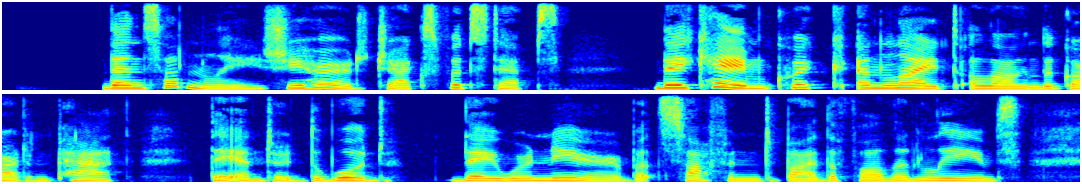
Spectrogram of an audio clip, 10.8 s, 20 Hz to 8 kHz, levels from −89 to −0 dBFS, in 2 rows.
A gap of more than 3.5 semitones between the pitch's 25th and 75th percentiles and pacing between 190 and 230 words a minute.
No: average, 3.9 semitones; average, 155 wpm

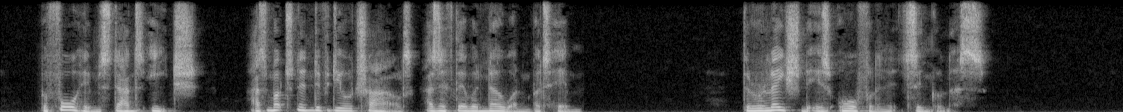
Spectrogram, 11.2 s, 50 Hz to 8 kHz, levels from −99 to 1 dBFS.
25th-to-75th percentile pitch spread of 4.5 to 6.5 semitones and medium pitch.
Yes: average, 4.9 semitones; medium, 150 Hz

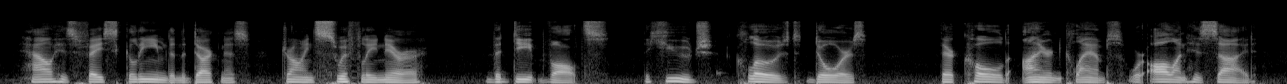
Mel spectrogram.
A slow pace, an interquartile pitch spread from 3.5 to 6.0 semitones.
No: slow, 120 wpm; narrow, 2.5 semitones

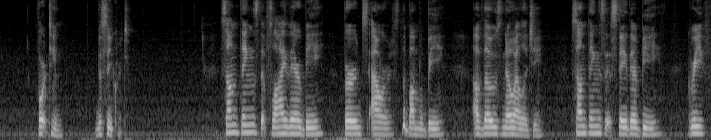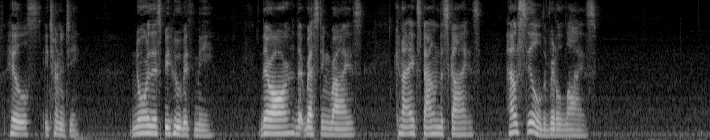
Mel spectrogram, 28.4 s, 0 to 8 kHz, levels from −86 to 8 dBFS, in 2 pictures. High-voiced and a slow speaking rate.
No: low, 135 Hz; slow, 95 wpm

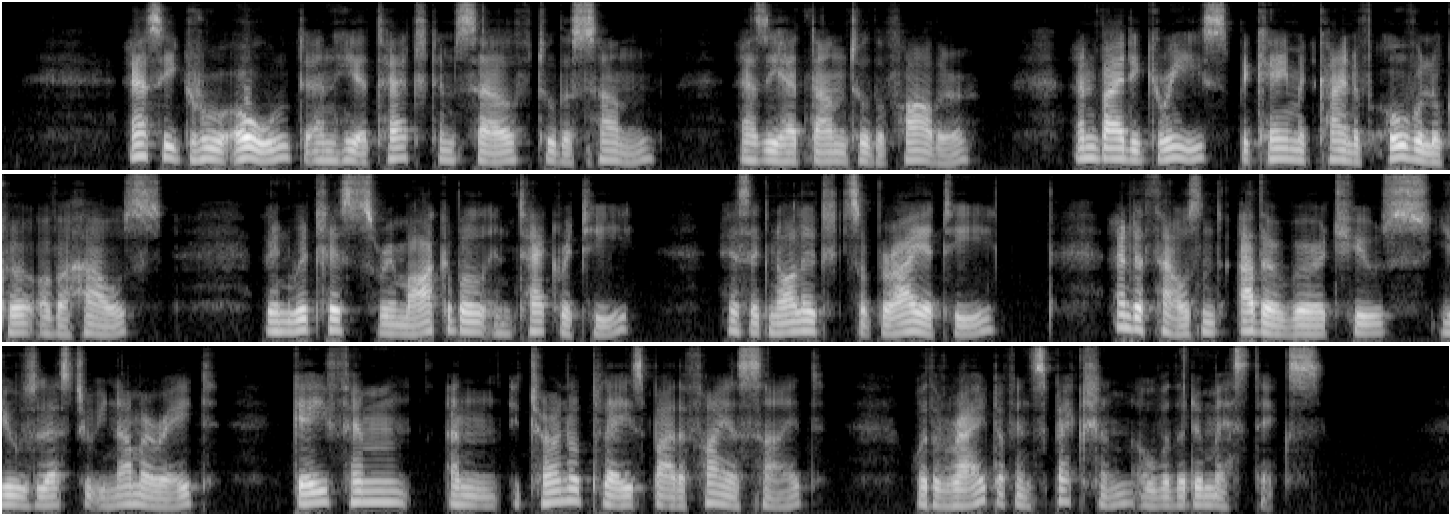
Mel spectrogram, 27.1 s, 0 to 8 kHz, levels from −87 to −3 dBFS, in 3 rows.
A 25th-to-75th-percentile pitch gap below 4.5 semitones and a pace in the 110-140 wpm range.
Yes: average, 3.8 semitones; slow, 135 wpm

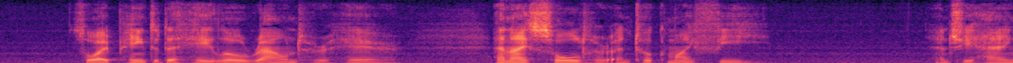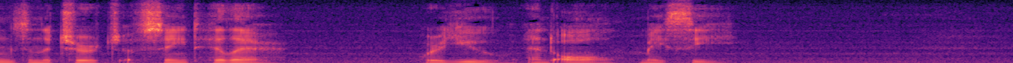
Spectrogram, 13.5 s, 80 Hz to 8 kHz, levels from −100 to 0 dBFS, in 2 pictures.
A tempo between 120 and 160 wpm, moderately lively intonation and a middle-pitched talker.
No: average, 140 wpm; average, 4.8 semitones; low, 105 Hz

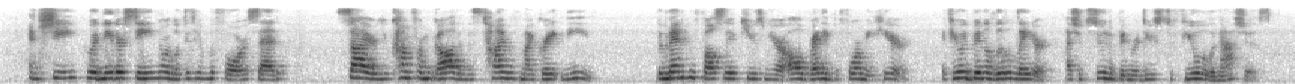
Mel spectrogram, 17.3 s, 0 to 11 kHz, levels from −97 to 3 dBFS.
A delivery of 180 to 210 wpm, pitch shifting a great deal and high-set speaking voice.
No: average, 185 wpm; average, 2.7 semitones; high, 220 Hz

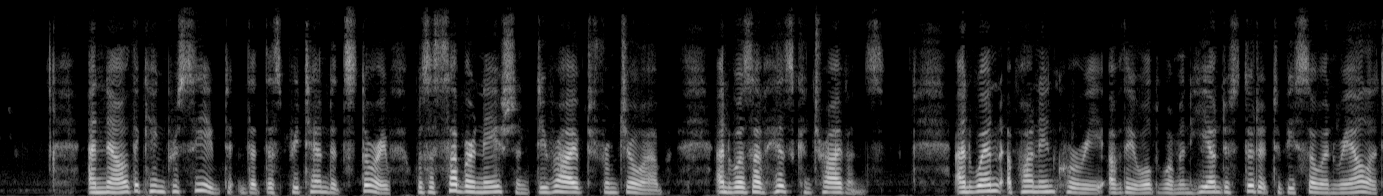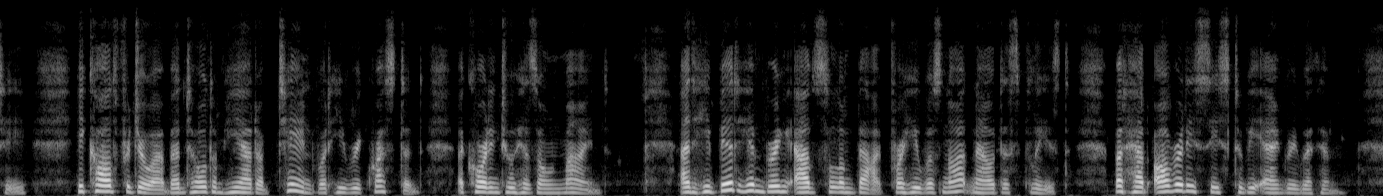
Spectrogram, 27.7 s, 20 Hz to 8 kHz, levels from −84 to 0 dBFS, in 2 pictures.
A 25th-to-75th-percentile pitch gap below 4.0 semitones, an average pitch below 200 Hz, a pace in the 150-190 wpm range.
Yes: average, 3.3 semitones; high, 190 Hz; average, 165 wpm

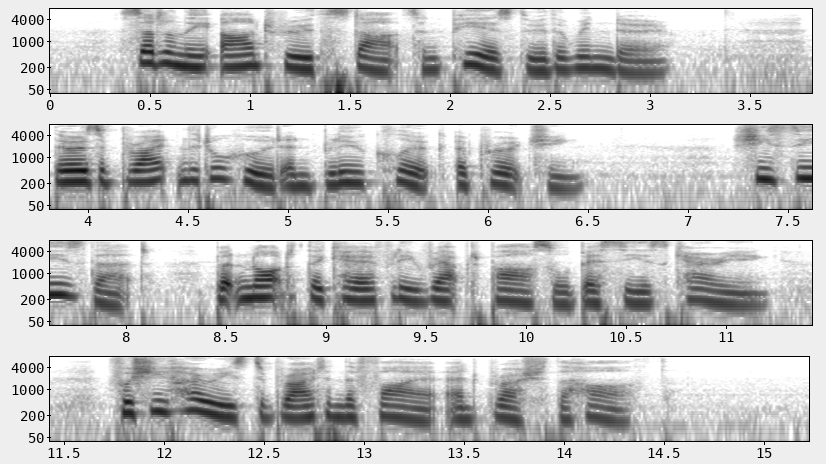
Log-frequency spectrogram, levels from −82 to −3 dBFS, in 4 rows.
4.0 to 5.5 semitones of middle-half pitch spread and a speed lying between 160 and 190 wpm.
Yes: average, 4.6 semitones; average, 165 wpm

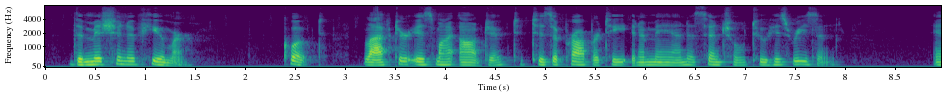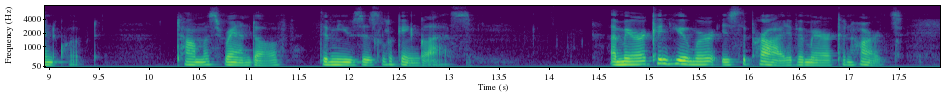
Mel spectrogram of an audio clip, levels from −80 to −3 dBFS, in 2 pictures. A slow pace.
Yes: slow, 105 wpm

